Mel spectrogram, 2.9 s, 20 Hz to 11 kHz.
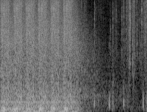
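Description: Rapid repeated auto sniper rifle shots in Counter-Strike on de_dust2, a loud dense volley for about a second and a half, then quieter scattered clicks and pops.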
